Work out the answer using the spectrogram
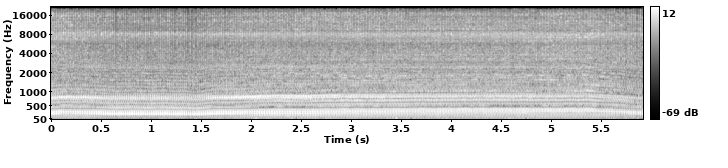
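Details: OS FS-91S II four-stroke model engine, first run, valve lash checked by feel, started at about a quarter throttle: steady high buzzing drone at even pitch with a slight dip and recovery, no misfires; normal running.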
